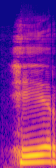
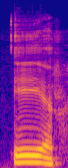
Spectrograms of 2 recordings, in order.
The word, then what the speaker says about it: heir: HEIR हेयर नहीं बल्कि एयर, यच को छोड़ देते हैं हम लोग।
